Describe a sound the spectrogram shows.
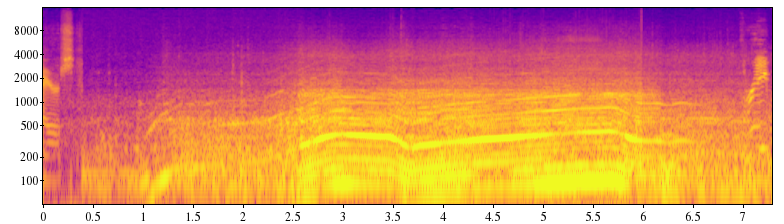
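A sports car engine roars loudly, climbing in pitch as it accelerates hard.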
